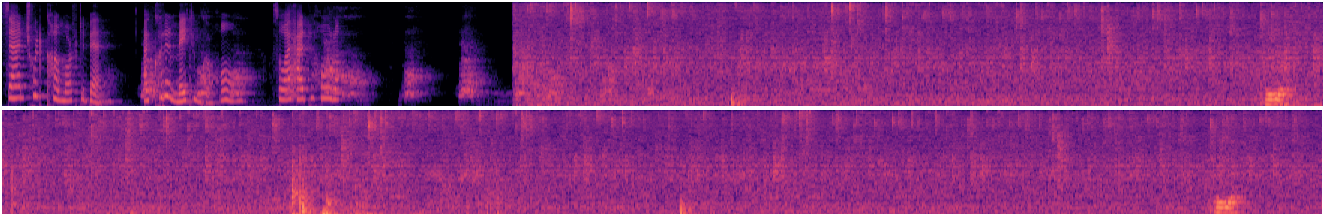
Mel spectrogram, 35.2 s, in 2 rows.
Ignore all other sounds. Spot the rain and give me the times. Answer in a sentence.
You can hear the rain from 6.8 to 35.1 s.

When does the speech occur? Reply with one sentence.
The speech can be heard from 0.0 to 4.5 s.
